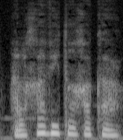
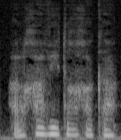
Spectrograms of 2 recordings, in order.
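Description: First: Said in the usual way. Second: Soft, whispery echo of the phrase; fading into the distance. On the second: A narrator's reading. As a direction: let it die away almost to a whisper. (דועך ומתרחק, כמעט בלחישה) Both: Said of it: "וצעקתה הלכה והתרחקה".

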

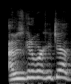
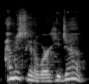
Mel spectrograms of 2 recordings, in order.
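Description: First: Repeated higher and more insistent; firm, resolved repeat; emphatic decision. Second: Said in the usual way. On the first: Retold or imitated. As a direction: declare it, pitched up.

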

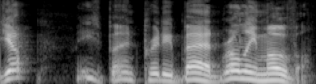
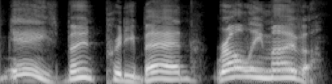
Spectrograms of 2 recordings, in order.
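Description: First: Put-on Irish accent. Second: Put-on Irish accent, louder. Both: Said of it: "trying to do the Irish accent only when someone speaks".

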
